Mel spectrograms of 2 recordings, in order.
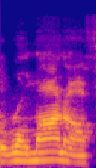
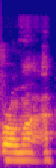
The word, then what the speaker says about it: Romanov: Or Romanov, apparently that's how he's pronounced. Oh, now it's Romanov.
